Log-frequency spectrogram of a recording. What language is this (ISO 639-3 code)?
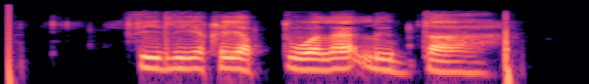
tha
